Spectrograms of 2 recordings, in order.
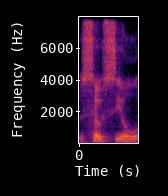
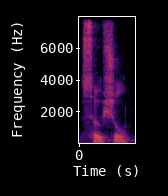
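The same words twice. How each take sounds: First: The middle consonant is an s sound. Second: The middle consonant is an sh sound. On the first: "So social is okay" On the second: "the more accepted pronunciation with a sh"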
